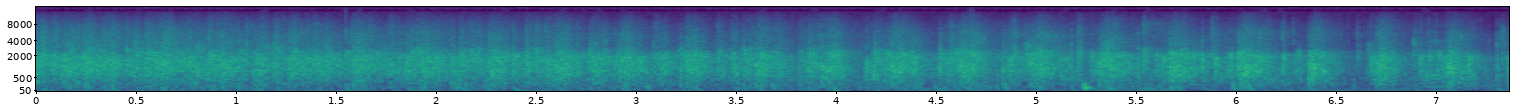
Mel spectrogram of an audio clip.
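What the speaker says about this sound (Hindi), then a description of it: "तालियां वो सब कुछ कह रही हैं, आपके रिकॉर्ड को पुख्ता कर रही हैं।" Studio audience on a television show applauding a memory record feat, dense continuous clapping from many people, steady and full throughout with slight swells.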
